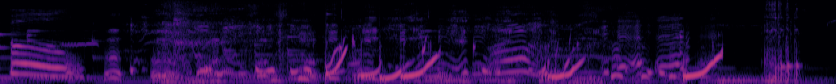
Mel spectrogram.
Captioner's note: laughs and snorts; all laugh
